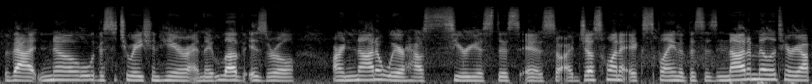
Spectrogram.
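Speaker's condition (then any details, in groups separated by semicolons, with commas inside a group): No condition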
